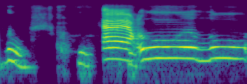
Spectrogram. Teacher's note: Jadi tidak alu, tidak ditarik alu karena sebelumnya sukun waw itu juga monyong ya dengan memajukan kedua bibir kecuali sukunnya huruf yang lain kembali dia posisinya seperti semula. Zalnya ujung lidahnya ada di ujung gigi seri atas. Zu. Ya jadi tidak ditekan zu karena huruf zal dia sifatnya rogoa nanti kalau kita sudah belajar ya.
